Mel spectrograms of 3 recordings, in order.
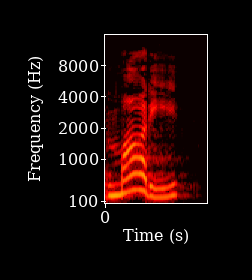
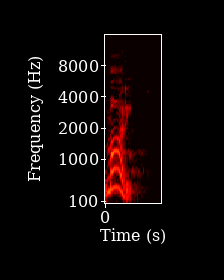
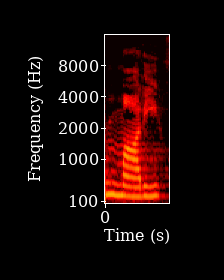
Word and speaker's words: Mari: It's not Marisol, in fact, and they pronounce the shortened form of it, Mari, as if it rhymes with Atari or Calamari, when in fact, it's not Mari, it's Mari. So for the record, my name is Marisol, or Mari for short. It rhymes with body, soul, think holistic.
